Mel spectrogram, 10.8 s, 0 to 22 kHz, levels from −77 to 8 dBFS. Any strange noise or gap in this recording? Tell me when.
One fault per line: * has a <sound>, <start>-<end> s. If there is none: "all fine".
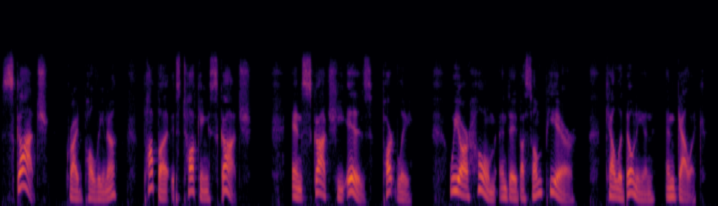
* has a dropout, 2.6-2.6 s
* has a dropout, 9.4-9.4 s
